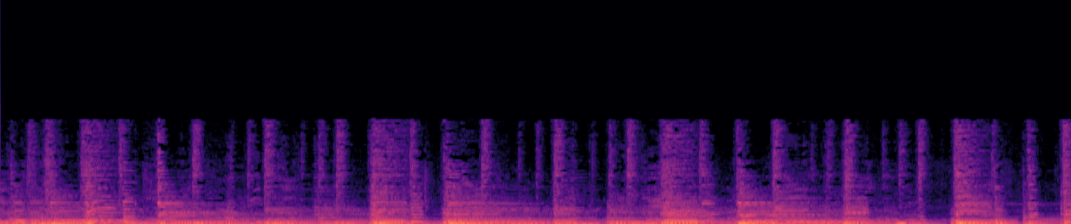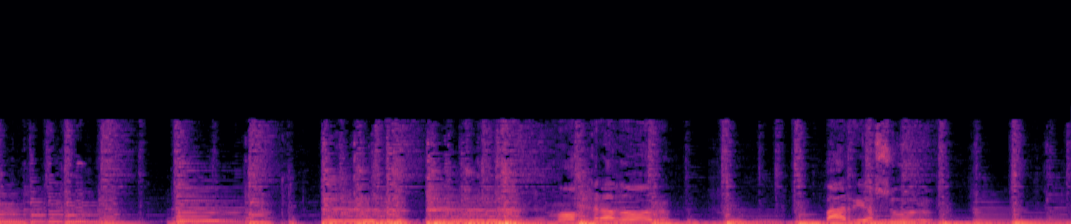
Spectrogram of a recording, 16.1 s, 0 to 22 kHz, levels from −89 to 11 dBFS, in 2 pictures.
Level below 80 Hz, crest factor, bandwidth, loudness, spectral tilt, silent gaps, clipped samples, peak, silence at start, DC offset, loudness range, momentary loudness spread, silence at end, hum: -54 dBFS; 18 dB; 11 kHz; -26 LUFS; -6.5 dB/octave; none; under 0.1%; -6 dBFS; 0 s; under 0.1%; 6 LU; 9 LU; 0 s; none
